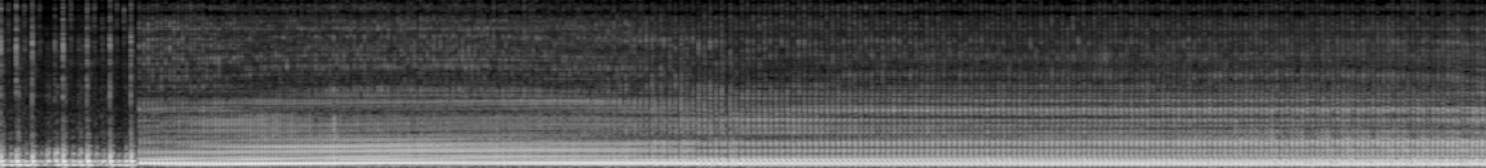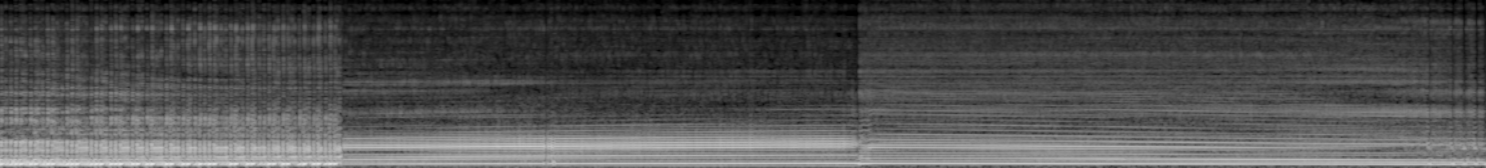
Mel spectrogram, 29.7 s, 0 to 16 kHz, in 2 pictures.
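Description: Yamaha Y15ZR motorcycle's single-cylinder four-stroke engine revving hard on a chassis dyno, the pitch climbing slowly through a long pull; about 18 seconds in the sound changes abruptly and the revs rise and fall. The owner reports the power dropping away around 9,000–10,000 rpm with a stutter, which he suspects is the fuel pump or the throttle position sensor.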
